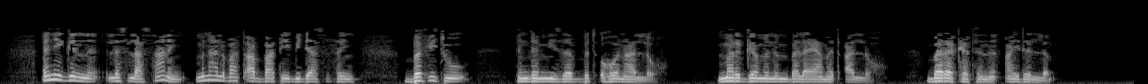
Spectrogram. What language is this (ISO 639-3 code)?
amh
